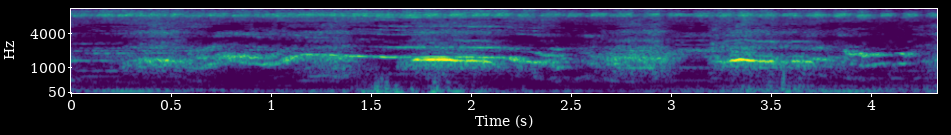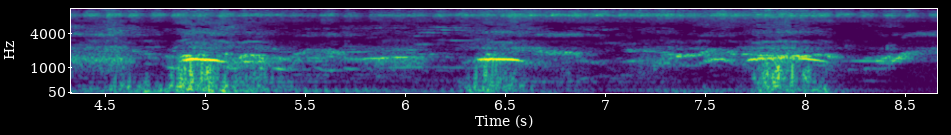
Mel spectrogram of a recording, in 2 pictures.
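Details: Indonesian baby snoring loudly in sleep, tired after playing all day; the loud snoring is likened to a windstorm.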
